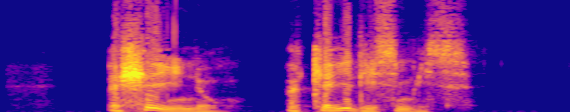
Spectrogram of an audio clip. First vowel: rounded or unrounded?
unrounded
